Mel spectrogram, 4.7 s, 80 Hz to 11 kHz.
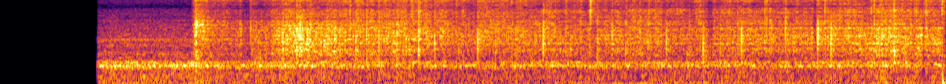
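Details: Pampa Hogar ARC 200 inverter stick welder, 160 A, slag-producing rod: steady, even frying crackle with no popping gaps or sputtering once the arc strikes; stable, well-running stick arc.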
